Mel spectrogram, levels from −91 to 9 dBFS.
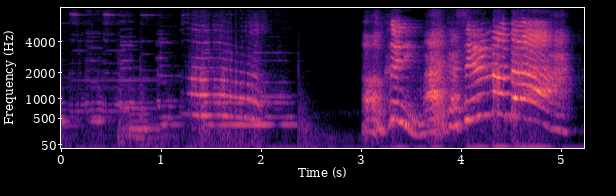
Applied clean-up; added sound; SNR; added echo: neural separator model SepFormer DNS4.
